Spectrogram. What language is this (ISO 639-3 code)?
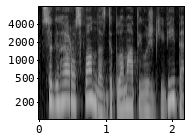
lit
